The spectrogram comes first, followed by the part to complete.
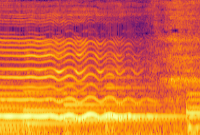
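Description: Worship song: a singer holds a long note with vibrato over soft, steady accompaniment, fading out in the last half second.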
